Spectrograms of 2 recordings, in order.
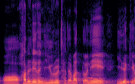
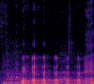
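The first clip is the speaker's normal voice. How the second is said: quiet run of chuckles; soft chuckle; 13 dB quieter than usual. Real, not acted. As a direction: laugh softly to yourself. Laughs after crediting his wife. (나직이 킥킥 웃음)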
